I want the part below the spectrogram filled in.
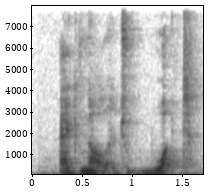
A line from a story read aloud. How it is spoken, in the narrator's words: Three growled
